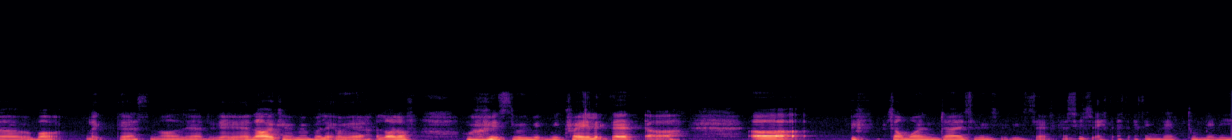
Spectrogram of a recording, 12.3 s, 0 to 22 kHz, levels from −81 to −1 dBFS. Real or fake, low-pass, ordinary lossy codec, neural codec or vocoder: real; none; none; none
